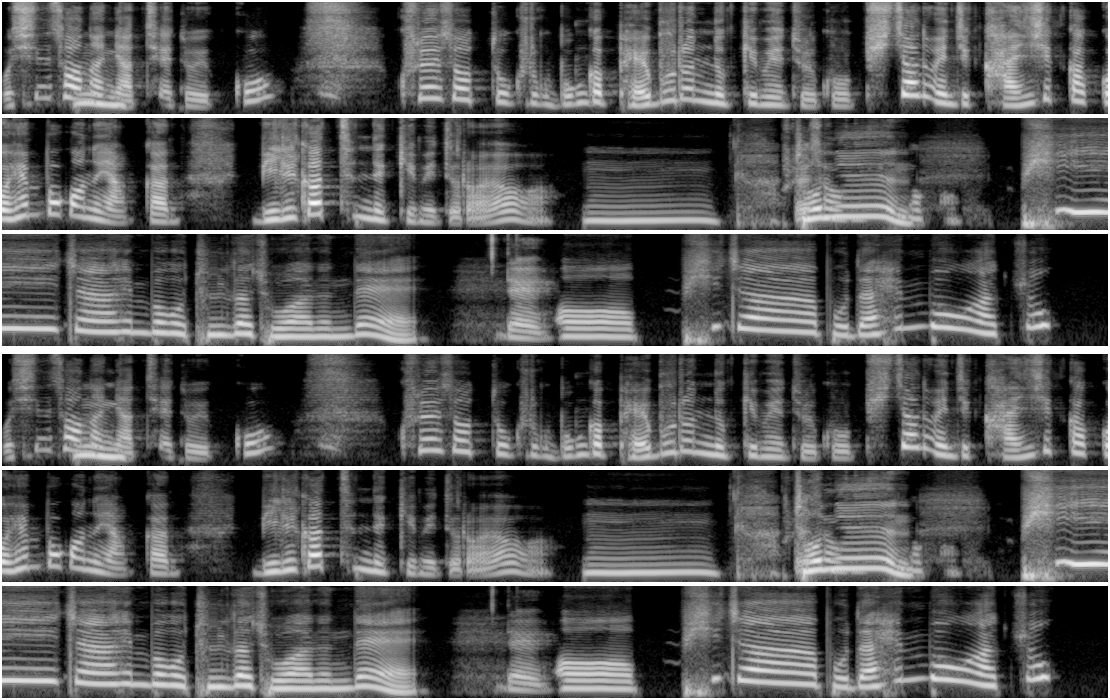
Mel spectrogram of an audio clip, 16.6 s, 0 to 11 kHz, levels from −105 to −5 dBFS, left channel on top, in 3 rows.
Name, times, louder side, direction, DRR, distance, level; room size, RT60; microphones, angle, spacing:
voice 1, 0.0-8.3 9.4-9.7 10.0-10.1 13.5-13.8, left 4 dB, 85° left, 1.7 m, -29 dB
voice 2, 8.4-10.1 10.6-13.1 13.8-16.4, right 2 dB, 15° right, 0.3 m, -26 dB
open air
head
